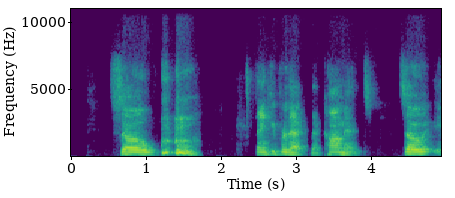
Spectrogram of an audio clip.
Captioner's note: cough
